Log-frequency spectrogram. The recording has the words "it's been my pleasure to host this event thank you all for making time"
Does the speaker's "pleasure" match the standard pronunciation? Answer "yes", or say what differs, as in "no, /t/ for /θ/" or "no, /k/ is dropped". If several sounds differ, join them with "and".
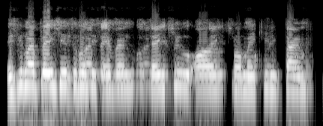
no, /s/ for /ʒ/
